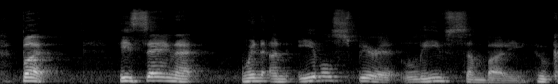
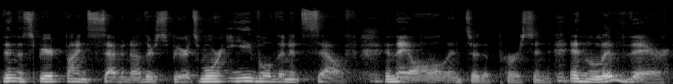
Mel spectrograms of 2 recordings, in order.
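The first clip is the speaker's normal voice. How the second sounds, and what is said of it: Spooky Halloween-style reading voice. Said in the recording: “read it in my Halloween voice. It may not have been good”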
